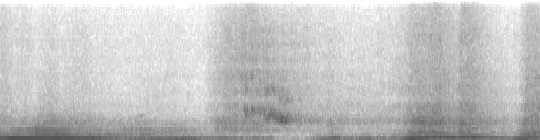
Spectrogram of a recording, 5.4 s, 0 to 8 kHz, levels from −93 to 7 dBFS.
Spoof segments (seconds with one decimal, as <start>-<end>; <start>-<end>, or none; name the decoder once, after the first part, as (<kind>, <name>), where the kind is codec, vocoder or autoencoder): 0.0-5.4 (vocoder, BigVGAN v2)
